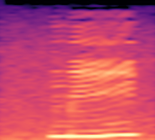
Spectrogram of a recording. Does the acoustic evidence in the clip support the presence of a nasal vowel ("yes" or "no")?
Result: no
